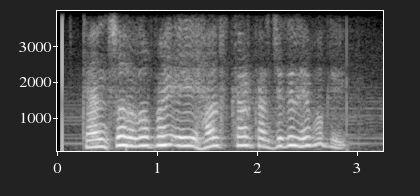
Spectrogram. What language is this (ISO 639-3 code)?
ori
